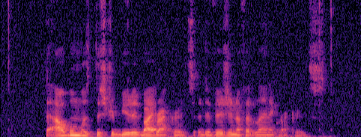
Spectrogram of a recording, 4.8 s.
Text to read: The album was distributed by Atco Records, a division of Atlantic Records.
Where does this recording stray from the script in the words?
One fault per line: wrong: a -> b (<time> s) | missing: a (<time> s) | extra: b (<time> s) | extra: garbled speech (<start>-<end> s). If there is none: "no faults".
missing: Atco (2.1 s)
